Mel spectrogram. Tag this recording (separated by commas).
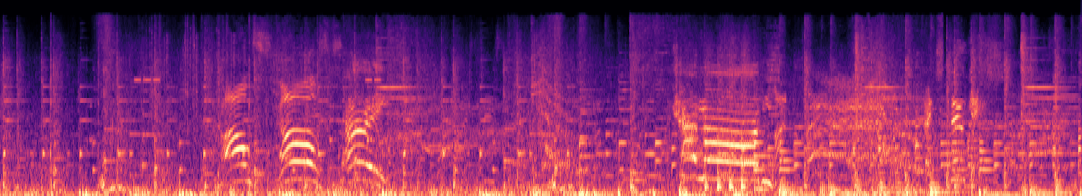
Music, Speech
